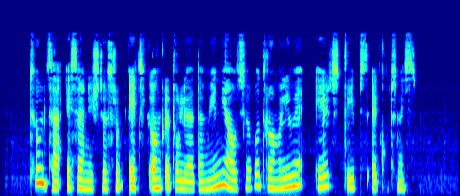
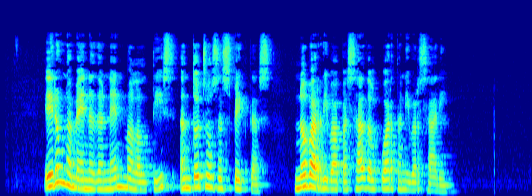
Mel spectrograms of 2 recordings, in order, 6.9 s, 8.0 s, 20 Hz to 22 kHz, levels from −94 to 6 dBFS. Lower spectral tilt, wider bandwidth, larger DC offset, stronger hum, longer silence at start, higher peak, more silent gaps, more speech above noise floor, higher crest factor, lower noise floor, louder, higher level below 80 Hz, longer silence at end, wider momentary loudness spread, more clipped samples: about the same, -4.5 dB/octave vs -4.5 dB/octave; about the same, 11.5 kHz vs 11.5 kHz; neither; neither; second, 0.45 s vs 0.7 s; second, -10 dBFS vs -6 dBFS; neither; second, 41 dB vs 50 dB; about the same, 20 dB vs 24 dB; second, -71 dBFS vs -78 dBFS; about the same, -30 LUFS vs -28 LUFS; about the same, -78 dBFS vs -82 dBFS; second, 0.7 s vs 1.2 s; second, 10 LU vs 13 LU; neither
